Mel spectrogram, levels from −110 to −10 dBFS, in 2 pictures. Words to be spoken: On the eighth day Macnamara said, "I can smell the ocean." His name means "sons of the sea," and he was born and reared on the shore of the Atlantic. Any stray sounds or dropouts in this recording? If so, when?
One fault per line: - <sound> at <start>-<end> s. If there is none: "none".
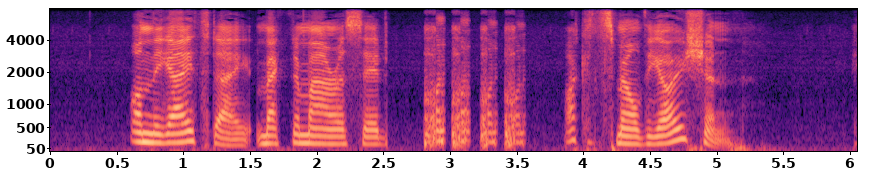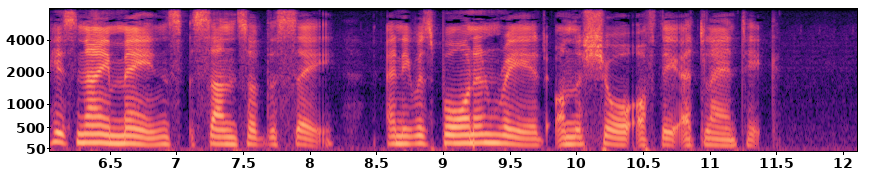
- laugh at 2.8-3.6 s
